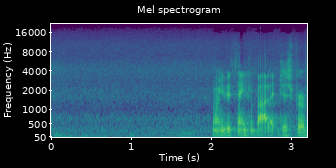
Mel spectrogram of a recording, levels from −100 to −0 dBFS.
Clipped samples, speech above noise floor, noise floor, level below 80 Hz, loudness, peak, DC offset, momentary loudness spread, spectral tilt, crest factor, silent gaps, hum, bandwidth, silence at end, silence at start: under 0.1%; 22 dB; -48 dBFS; -58 dBFS; -27 LUFS; -8 dBFS; under 0.1%; 22 LU; -5 dB/octave; 22 dB; none; none; 18.5 kHz; 0 s; 0 s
